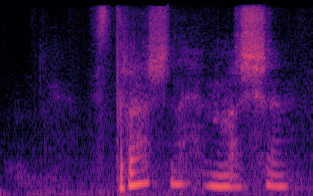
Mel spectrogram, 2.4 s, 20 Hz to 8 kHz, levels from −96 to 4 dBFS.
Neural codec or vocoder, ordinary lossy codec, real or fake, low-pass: codec, 16 kHz in and 24 kHz out, 0.6 kbps, FocalCodec, streaming, 2048 codes; AAC, 32 kbps; fake; 7.2 kHz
